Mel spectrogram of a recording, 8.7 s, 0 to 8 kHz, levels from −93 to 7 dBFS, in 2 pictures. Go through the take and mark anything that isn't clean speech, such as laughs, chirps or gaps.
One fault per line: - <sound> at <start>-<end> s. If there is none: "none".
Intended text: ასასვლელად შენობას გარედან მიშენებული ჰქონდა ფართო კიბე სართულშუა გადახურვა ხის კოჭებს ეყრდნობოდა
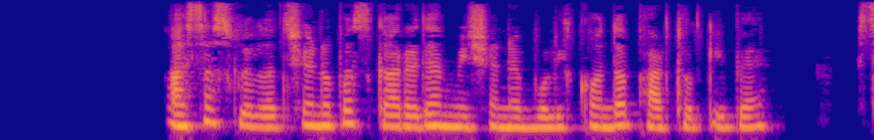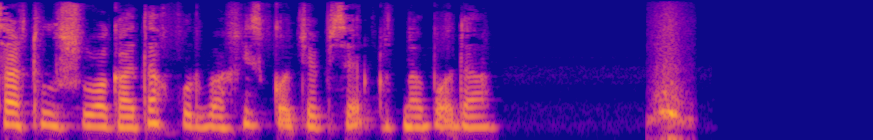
- whoosh at 7.6-7.9 s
